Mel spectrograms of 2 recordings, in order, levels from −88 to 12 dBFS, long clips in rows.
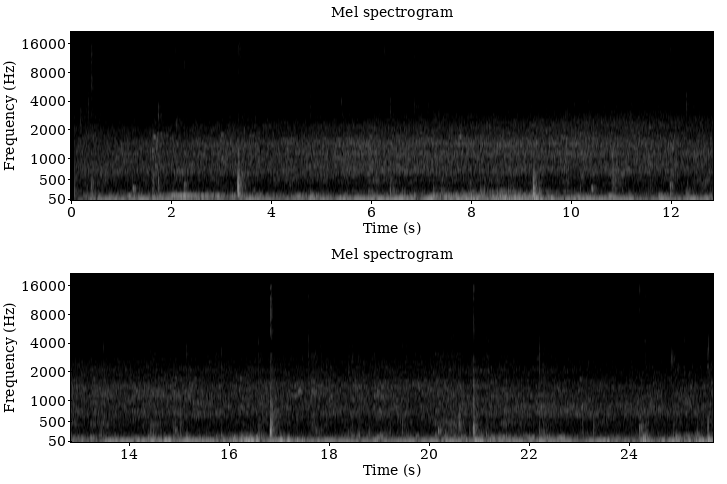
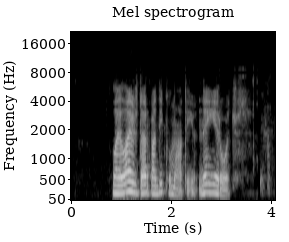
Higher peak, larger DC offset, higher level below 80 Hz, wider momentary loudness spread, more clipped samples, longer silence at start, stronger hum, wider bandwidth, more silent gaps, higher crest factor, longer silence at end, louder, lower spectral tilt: second, -24 dBFS vs -2 dBFS; neither; first, -46 dBFS vs -60 dBFS; second, 10 LU vs 15 LU; neither; second, 0.05 s vs 0.85 s; neither; first, 16 kHz vs 6.4 kHz; neither; about the same, 20 dB vs 18 dB; second, 0 s vs 0.15 s; second, -50 LUFS vs -18 LUFS; about the same, -8 dB/octave vs -8 dB/octave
